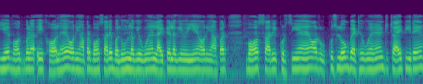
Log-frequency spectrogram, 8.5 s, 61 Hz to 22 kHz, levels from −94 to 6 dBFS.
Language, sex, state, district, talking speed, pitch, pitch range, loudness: Hindi, female, Haryana, Rohtak, 260 wpm, 175 Hz, 170-185 Hz, -15 LUFS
